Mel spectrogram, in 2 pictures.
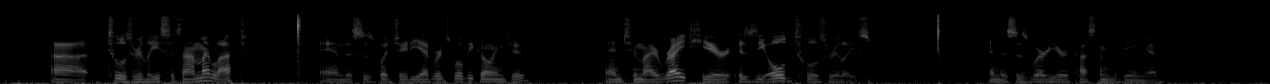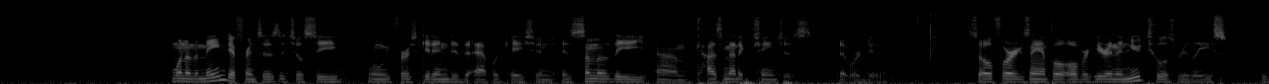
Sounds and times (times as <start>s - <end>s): Speech: 0.5s - 2.5s, 3.2s - 5.3s, 6.0s - 8.8s, 9.9s - 11.7s, 14.4s - 21.7s, 22.4s - 25.3s.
